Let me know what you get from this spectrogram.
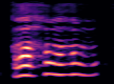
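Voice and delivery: high, loud ha-ha laugh; signature laugh demo. Shown as a demonstration. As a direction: show off your piercing laugh. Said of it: "You know how my laugh is".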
